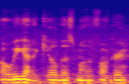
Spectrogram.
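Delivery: very low, hushed half-whisper. A player half-whispers to whoever is nearest in the party, half-whispering. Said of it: "I'm gonna whisper to whoever's nearest".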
